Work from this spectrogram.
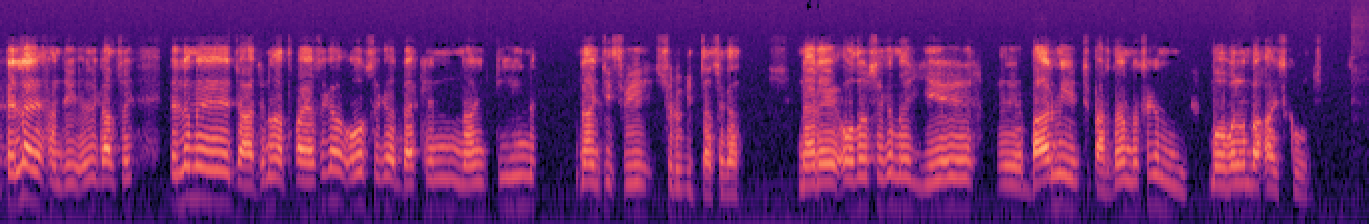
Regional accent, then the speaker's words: Heran, Punjab, India; now in United Kingdom; ਅਸੀਂ ਇੱਥੇ ਇੰਗਲੈਂਡ 'ਚ ਮੂਵ ਹੋਏ ਸੀਗੇ 1986 'ਚ, ਨਾਲੇ ਅੱਧੇ ਪਿੱਛੇ ਹੈਗੇ ਇੰਡੀਆ ਤੋਂ, ਨਕੋਦਰ ਤੋਂ, ਨਾਲੇ ਸਾਡਾ ਪਿੰਡ ਹੈਗਾ ਹੇਰਾਂ।

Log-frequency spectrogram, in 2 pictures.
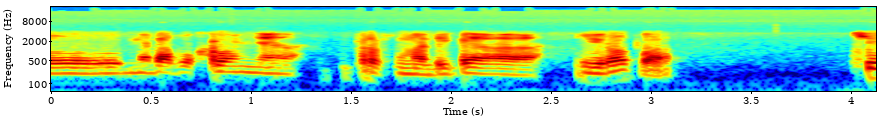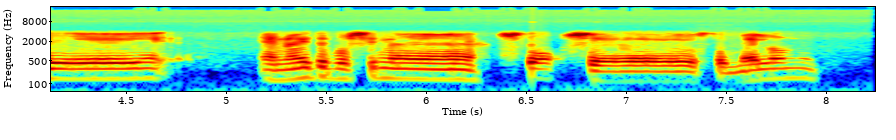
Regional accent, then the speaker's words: Australia; also born or lived in Greece; Μεγαλώνοντας στην Αυστραλία από τα 9-10, δηλαδή για μένα, εγώ έχω 2 πίτσα στην ουσία. Και η Ελλάδα και η Αυστραλία για μένα είναι το ίδιο πράγμα.

